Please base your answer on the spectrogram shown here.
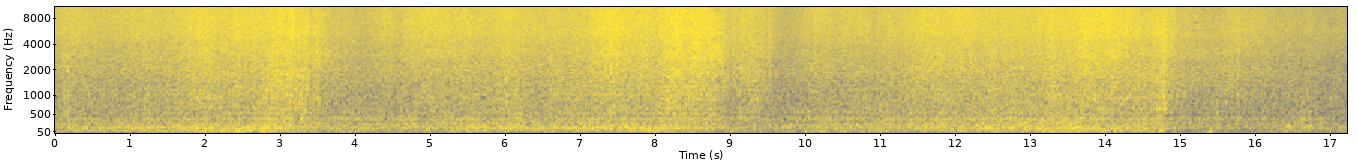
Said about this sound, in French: L'embarcation est entraînée vers les rochers et se brise en 1000 morceaux. La pluie se met à tomber à grosses gouttes.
